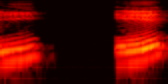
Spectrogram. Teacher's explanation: সম্মুখ স্বর কি হয়েছিল বলতো আমাদের জীবটা কথা বলার সময় মুখের ভেতরে সামনের দিকে যাওয়ার চেষ্টা করেছে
